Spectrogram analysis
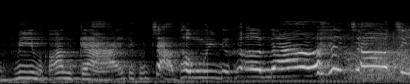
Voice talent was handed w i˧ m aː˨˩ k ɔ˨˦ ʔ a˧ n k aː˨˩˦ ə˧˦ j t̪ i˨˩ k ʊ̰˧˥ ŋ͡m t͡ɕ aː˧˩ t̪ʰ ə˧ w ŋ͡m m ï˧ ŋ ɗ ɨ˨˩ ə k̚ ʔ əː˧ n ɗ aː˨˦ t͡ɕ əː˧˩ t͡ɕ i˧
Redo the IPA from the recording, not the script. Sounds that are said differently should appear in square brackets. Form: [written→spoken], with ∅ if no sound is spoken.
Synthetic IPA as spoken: [w→v] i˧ m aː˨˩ k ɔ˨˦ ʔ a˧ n k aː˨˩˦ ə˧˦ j t̪ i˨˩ k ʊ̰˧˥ ŋ͡m t͡ɕ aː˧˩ t̪ʰ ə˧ w ŋ͡m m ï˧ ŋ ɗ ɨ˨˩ ə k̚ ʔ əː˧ n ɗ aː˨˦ t͡ɕ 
